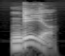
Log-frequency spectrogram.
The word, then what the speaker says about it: ndiyo: Ndiyo. Yo. Ndi. Ndi. Ndiyo. This word begins with an ND sound, as in the English word bond.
